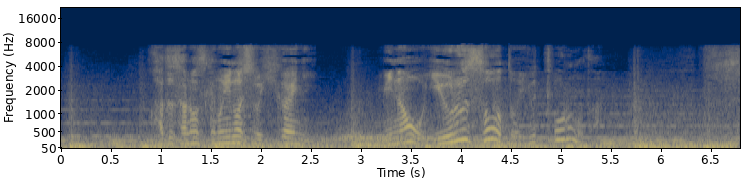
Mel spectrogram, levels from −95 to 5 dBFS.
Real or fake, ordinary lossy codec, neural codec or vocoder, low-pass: real; AAC, 32 kbps; none; 7.2 kHz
